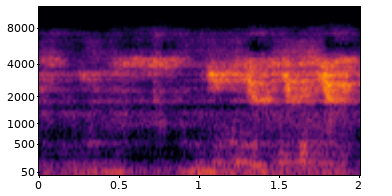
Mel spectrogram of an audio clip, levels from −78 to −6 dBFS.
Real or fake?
fake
